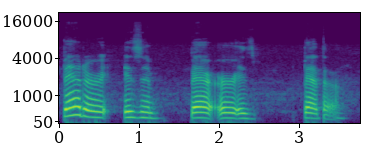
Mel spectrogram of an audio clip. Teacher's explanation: high-class British drop the R at the end of the word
